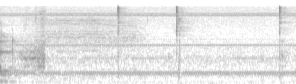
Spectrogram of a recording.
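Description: Near silence: room tone with a faint steady hum and two faint clicks about a second in.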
